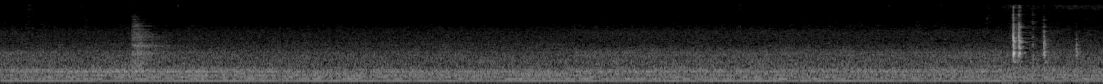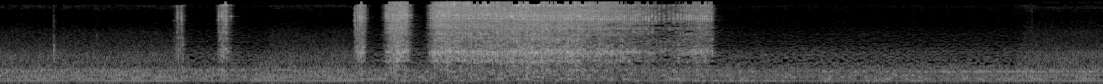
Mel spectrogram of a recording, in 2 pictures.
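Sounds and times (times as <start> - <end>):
handheld power tool running: 10.1 - 13.8, 14.5 - 18.3.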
